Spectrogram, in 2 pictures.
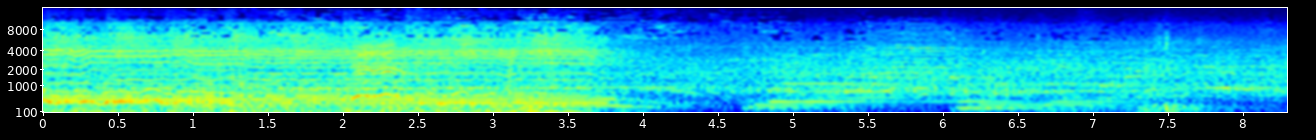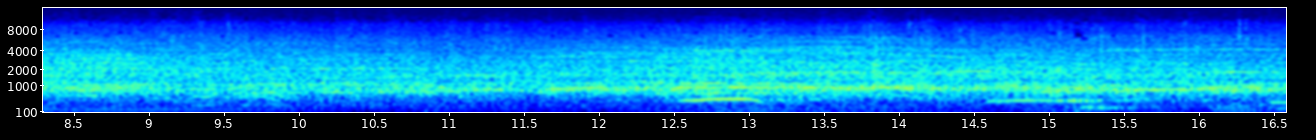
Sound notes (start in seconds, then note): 4.5 audience cheer and clap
